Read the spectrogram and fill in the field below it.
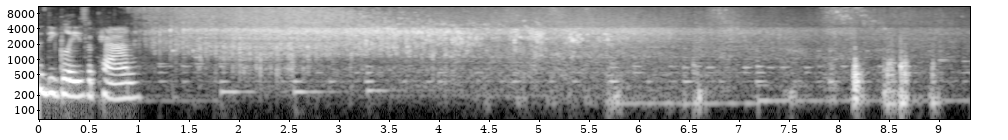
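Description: Liquid pours into a hot pan and hisses loudly.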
